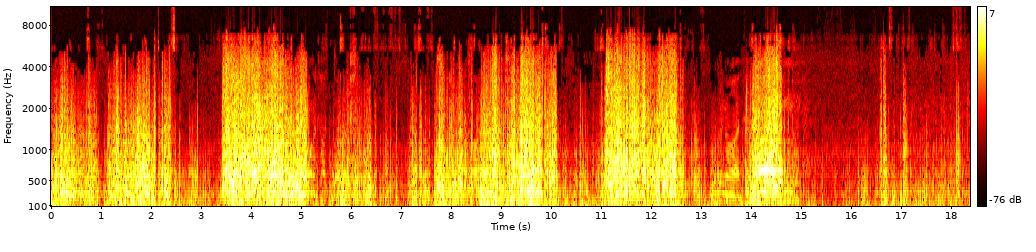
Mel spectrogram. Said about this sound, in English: Wind is going to be wonderful, I'm sure. It's blowing right in my face.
